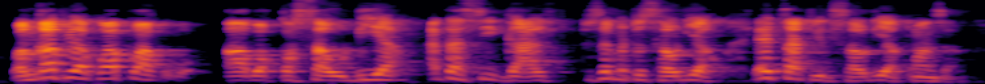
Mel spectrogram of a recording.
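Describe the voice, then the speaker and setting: Speaking with a Kenyan accent, a man interviews a guest in front of a live audience, pushing hard and repeating himself whenever he wants to hold the floor. His voice is fairly high and fairly bright, fast, with lively intonation.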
